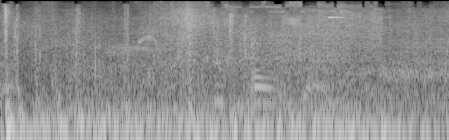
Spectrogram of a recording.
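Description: Confringo fire spell blasting in the Hogwarts Legacy video game, a continuous loud rumbling roar of explosions that fills the whole stretch, with a voice briefly audible amid the blasts.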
